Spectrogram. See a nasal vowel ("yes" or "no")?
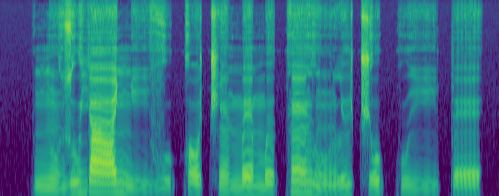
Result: yes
